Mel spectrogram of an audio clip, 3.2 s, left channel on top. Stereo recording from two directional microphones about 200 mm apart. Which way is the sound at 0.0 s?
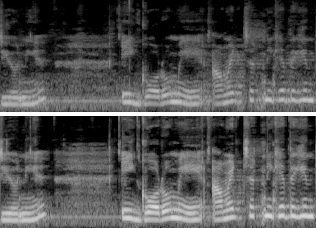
35° right (ahead or behind).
